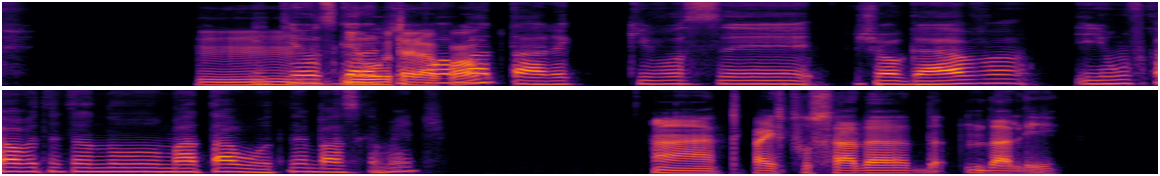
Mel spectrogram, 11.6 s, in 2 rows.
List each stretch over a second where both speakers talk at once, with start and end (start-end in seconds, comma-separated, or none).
1.2-2.5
